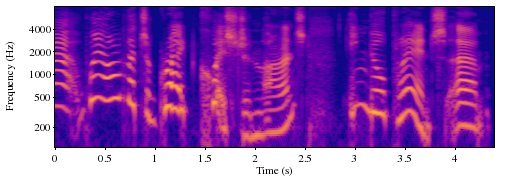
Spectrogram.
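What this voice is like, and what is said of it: Usual voice. Nothing is said of it.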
